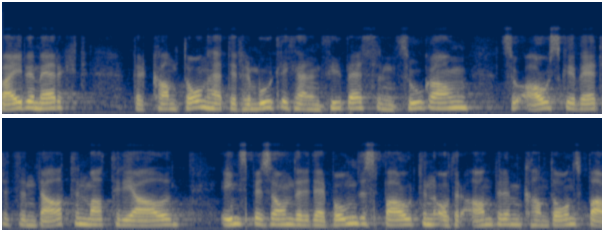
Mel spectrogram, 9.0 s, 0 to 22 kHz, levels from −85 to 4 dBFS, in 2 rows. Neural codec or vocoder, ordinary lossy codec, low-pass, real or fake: none; Opus, 32 kbps; 7.2 kHz; real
